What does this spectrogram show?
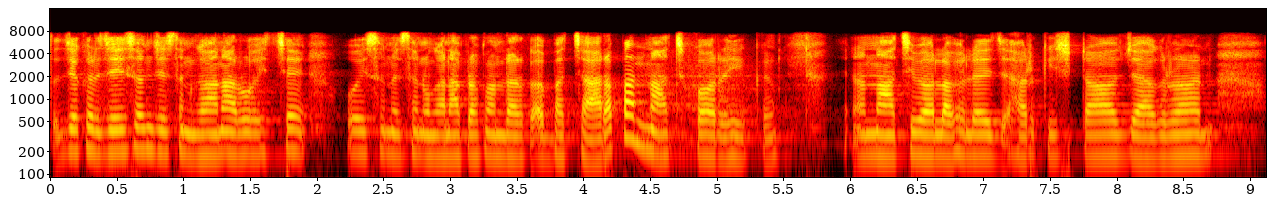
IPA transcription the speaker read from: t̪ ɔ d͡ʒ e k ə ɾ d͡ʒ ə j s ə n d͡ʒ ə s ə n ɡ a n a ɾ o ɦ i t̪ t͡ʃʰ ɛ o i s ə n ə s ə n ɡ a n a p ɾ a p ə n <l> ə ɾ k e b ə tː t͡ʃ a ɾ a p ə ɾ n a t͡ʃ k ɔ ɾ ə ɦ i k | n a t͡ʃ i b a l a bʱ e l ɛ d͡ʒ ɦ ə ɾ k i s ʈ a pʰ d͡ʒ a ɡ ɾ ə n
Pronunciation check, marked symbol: correct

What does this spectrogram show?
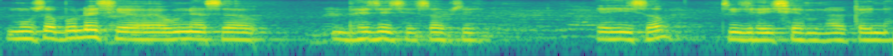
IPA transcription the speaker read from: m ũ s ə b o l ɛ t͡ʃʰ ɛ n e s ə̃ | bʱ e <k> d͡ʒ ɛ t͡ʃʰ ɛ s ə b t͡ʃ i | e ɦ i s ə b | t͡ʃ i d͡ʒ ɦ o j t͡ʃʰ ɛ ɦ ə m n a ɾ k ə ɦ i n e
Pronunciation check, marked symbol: incorrect: none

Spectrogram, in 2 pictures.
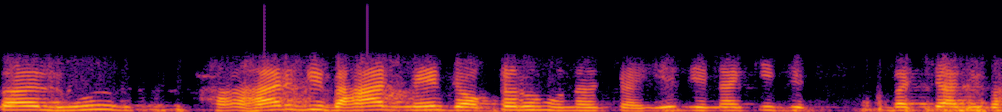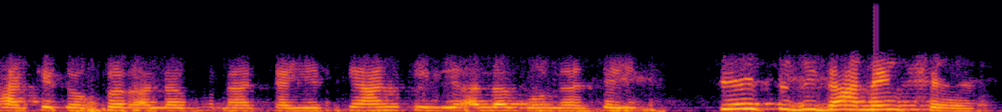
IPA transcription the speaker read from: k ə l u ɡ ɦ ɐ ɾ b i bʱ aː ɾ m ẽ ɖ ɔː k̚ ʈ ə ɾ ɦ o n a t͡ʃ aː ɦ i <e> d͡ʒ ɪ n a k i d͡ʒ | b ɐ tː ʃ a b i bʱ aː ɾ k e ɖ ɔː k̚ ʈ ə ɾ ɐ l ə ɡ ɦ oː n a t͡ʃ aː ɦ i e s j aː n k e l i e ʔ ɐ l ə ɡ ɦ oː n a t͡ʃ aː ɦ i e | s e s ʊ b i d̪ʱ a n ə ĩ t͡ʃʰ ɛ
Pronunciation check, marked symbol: correct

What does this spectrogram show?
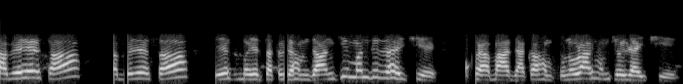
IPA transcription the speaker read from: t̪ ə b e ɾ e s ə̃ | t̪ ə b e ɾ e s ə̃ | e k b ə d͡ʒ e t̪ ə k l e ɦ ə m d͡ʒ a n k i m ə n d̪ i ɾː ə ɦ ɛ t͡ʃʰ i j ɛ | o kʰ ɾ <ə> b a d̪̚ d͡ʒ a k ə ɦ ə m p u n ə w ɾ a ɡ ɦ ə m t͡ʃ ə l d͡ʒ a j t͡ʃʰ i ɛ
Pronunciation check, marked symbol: incorrect: a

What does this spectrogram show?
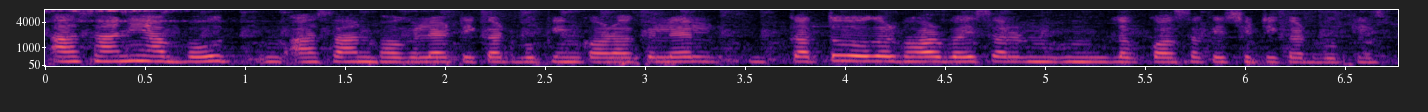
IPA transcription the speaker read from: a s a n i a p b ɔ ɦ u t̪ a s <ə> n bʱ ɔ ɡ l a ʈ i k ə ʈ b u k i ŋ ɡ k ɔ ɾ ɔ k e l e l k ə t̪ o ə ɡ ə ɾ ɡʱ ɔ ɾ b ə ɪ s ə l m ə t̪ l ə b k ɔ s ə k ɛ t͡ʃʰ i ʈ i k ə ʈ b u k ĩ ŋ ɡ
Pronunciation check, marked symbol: incorrect: a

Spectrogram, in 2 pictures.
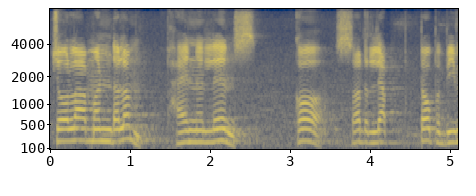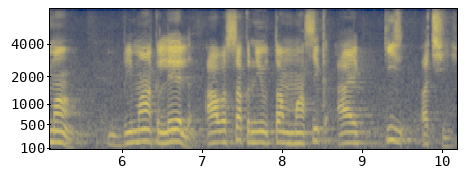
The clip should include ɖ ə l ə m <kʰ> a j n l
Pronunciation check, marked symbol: incorrect: pʰ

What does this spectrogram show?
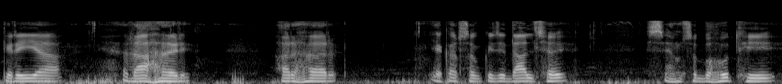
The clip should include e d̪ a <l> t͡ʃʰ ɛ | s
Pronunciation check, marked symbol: correct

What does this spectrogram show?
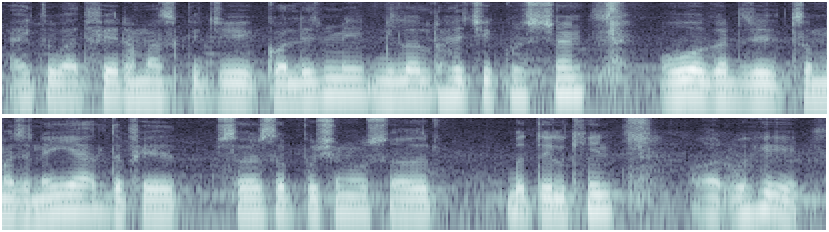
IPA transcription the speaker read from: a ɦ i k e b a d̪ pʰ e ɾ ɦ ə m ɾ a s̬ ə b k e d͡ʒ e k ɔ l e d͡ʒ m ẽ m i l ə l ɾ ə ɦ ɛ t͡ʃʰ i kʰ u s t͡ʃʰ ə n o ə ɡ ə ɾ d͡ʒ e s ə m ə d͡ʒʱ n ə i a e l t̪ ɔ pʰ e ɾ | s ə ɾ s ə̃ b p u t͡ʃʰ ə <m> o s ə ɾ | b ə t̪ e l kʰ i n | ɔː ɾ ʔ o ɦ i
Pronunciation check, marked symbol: incorrect: n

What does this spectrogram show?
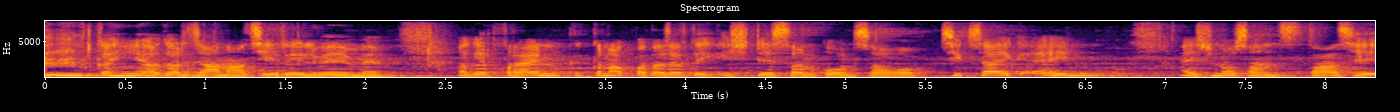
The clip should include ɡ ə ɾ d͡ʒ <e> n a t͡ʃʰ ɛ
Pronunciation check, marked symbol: incorrect: a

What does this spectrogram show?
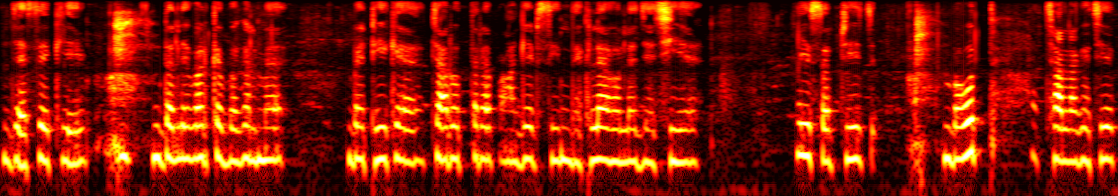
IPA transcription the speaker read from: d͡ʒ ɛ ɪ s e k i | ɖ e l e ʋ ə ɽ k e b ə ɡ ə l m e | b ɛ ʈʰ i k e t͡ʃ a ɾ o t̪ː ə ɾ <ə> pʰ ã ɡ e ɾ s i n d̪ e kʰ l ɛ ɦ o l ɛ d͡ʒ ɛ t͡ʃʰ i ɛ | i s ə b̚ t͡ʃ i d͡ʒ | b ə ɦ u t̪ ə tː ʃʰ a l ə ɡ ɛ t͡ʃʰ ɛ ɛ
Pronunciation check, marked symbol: correct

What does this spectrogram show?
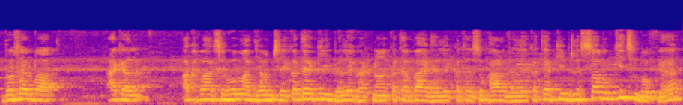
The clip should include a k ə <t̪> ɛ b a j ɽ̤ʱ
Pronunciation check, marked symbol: correct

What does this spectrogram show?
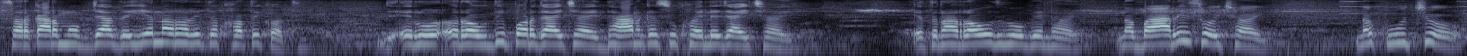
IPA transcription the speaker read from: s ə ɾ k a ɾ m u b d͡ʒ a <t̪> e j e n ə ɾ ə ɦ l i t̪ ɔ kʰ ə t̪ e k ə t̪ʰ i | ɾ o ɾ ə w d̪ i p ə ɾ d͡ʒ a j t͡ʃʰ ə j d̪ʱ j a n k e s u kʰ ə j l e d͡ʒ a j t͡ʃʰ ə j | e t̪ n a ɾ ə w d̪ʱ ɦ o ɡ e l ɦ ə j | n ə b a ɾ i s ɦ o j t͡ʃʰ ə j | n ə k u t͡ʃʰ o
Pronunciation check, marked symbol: incorrect: d̪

